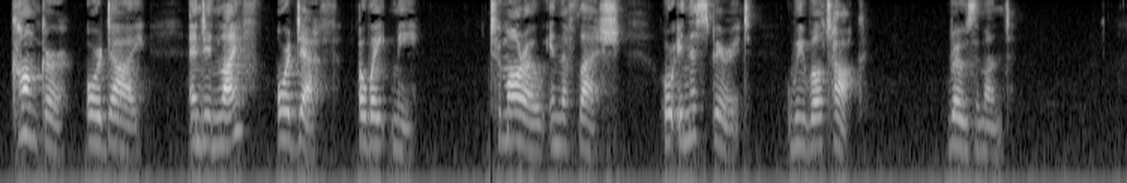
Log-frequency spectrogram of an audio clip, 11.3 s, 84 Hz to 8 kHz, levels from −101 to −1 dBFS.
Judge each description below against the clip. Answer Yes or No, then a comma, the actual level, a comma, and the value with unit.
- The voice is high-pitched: Yes, high, 215 Hz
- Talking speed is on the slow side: Yes, slow, 115 wpm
